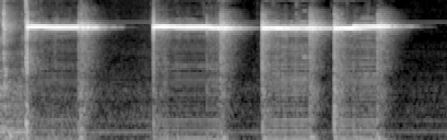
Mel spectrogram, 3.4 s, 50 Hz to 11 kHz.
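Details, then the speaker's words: Marantz 1120 integrated stereo amplifier with no input and volume at minimum, squealing through the speakers. It gives repeated half-second blasts near 5 kHz from feedback oscillation, on all sources, risking the tweeters. "uh yeah it's making a noise good way to blow the tweeters okay no input on this thing it's got feedback somehow our squealing oscillation"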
